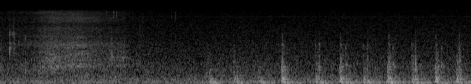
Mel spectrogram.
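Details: Lada Niva 4x4 driveshaft: dull clunks about twice a second as the shaft is worked back and forth; the universal joint cross has play, causing knocks when pulling away or shifting.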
